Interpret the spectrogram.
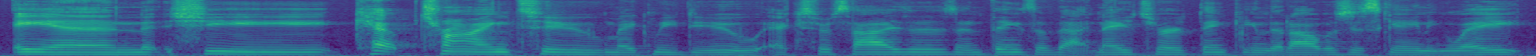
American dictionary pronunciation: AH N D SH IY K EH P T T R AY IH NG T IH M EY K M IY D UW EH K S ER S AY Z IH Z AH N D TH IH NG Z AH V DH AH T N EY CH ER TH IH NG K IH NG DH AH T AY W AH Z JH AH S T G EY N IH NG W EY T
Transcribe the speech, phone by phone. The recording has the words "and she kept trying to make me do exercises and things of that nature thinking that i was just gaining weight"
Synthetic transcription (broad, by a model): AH N SH IY K EH P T T R AY IH NG T IH M EY K M IY D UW EH K S ER S AY Z IH Z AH N TH IH NG Z AH V DH AH T N EY CH ER TH IH NG K IH NG DH AH T AY W AH Z JH AH S G EY N IH NG W EY T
